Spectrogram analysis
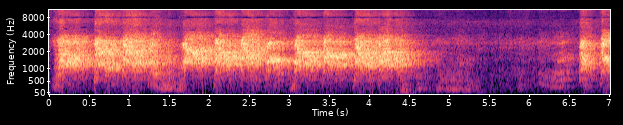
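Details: Poodle giving a fast run of loud, harsh barks, several per second for over four seconds, then a quieter stretch of soft whimpering sounds before two more sharp barks close the sequence.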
